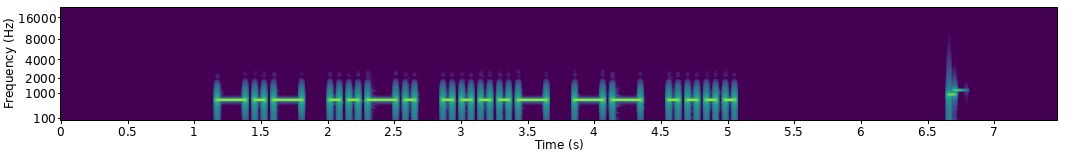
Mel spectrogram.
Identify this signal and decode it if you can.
Morse code, heard as a keyed tone, about 17 wpm, 700 Hz. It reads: KF4MH
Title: NA SOTA Chaser Callsigns 17wpm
